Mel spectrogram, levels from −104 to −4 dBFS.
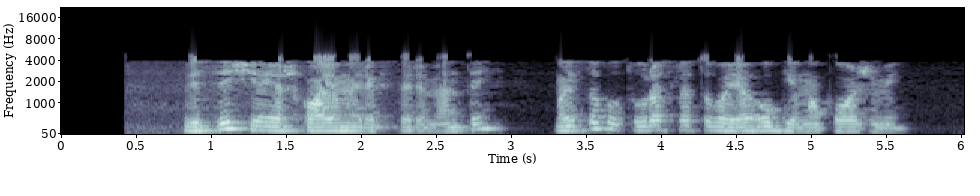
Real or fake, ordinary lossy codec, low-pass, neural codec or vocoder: real; AAC, 16 kbps; 9.9 kHz; none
